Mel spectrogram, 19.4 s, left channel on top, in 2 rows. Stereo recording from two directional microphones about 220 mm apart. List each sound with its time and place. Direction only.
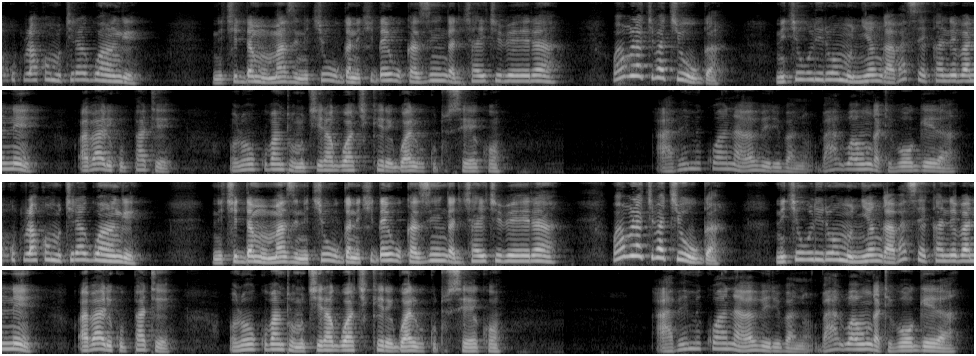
0.3 s speech: 25° right (ahead or behind)
16.2 s speech: 35° right (ahead or behind)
